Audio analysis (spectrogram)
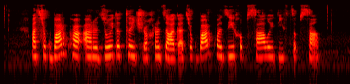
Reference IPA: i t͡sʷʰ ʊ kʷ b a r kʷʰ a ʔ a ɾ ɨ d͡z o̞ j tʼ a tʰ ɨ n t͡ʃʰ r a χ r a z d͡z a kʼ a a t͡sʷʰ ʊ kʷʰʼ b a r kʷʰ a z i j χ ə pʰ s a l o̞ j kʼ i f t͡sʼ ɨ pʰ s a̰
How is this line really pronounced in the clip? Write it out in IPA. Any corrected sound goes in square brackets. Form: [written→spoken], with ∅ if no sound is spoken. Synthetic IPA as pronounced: [i→a] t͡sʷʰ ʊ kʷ b a r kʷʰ a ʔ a ɾ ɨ d͡z o̞ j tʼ a tʰ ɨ n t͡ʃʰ r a χ r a [z→∅] d͡z a kʼ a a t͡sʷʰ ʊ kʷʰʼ b a r kʷʰ a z i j χ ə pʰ s a l o̞ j [kʼ→tʼ] i f t͡sʼ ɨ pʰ s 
